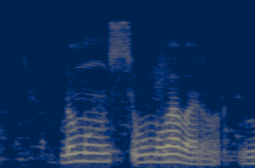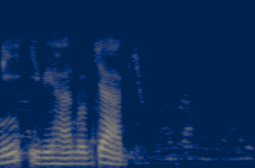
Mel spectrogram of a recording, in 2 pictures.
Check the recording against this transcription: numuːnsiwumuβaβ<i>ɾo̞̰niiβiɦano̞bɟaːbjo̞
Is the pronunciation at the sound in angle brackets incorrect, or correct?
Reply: incorrect: a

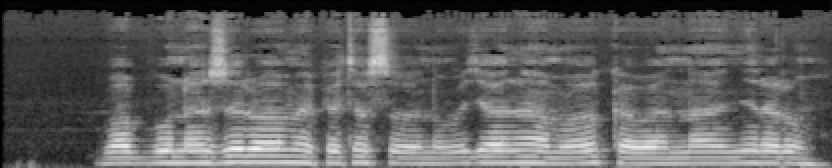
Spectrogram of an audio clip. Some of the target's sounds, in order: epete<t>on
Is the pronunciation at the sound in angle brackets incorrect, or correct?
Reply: incorrect: s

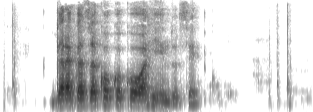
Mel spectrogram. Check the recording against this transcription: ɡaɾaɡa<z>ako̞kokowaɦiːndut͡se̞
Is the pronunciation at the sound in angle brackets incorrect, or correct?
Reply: correct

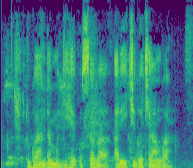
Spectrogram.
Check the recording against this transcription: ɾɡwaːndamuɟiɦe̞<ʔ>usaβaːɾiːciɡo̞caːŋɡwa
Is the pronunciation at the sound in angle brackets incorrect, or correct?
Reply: correct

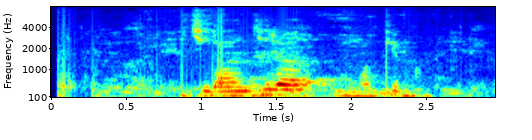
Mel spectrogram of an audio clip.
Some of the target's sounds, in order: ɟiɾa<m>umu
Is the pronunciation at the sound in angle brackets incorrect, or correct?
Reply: correct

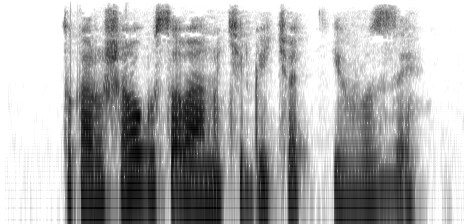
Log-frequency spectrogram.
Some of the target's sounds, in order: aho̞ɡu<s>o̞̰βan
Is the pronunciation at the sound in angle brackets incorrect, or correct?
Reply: correct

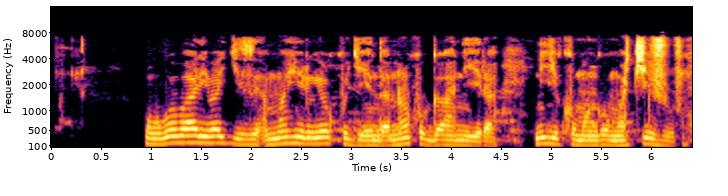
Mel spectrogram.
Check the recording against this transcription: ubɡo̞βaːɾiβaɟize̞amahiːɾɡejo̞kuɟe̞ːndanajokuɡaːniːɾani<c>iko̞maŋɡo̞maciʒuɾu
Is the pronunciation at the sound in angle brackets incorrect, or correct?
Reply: incorrect: ɟ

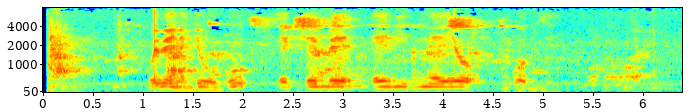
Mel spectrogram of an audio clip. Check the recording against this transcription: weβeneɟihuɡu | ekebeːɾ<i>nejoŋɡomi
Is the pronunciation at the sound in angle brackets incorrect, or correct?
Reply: correct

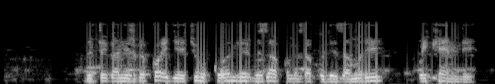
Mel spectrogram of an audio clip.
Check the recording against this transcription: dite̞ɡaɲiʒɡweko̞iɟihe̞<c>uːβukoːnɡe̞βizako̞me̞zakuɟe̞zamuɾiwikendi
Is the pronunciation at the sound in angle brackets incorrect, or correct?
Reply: correct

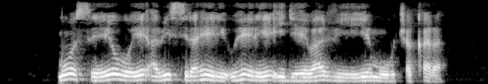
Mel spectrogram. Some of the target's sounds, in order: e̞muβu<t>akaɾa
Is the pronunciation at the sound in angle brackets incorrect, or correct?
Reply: incorrect: t͡ʃ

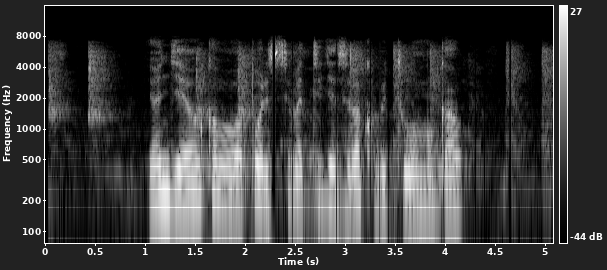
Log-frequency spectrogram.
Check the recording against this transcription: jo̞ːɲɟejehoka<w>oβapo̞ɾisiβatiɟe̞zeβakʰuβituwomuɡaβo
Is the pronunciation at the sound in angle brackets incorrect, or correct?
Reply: incorrect: β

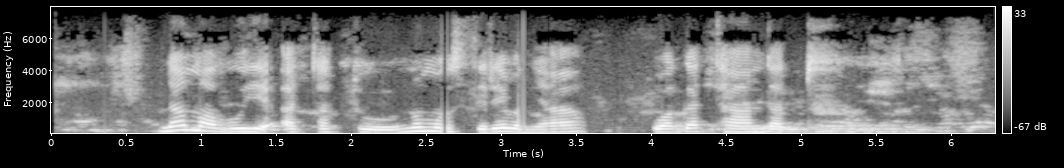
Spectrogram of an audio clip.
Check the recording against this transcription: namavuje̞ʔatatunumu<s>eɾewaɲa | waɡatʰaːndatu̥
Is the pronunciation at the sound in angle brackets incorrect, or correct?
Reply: correct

